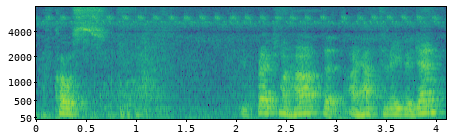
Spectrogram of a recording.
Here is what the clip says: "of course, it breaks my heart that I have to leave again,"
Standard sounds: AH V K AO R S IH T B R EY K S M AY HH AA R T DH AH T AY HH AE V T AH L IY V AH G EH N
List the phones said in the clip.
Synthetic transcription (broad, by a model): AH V K AO R S IH T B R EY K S M AY HH AA R T DH AH T AY HH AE F T AH L IY V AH G EH N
